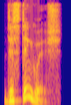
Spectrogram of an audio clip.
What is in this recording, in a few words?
"distinguish", pronounce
